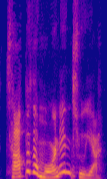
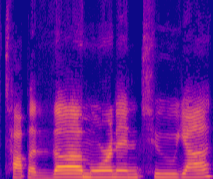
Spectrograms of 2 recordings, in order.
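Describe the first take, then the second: First: The small words are rushed through quickly. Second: The small words are given full weight.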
